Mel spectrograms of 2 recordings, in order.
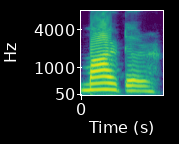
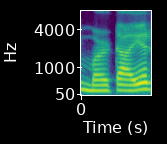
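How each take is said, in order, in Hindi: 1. यह शब्द दो अक्षरों में बोला गया है। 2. यह शब्द तीन अक्षरों में बोला गया है। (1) "इट प्रोनाउंस मार्टर" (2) "मर्टायर नहीं पढ़ेंगे"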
